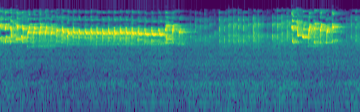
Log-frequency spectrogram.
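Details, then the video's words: Young lovebird singing ngekek on a house terrace. A long, steady, high chattering trill lasts over three seconds, softens, then returns in loud, dense bursts. "LOVEBIRD PAUD NGEKEK DI TERAS"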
